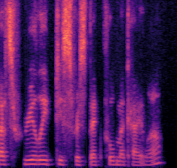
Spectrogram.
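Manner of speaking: very quiet, hushed, low-key murmured delivery. Retelling a dispute over a moved board: imitating speaking very quietly. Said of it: "very quietly said".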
